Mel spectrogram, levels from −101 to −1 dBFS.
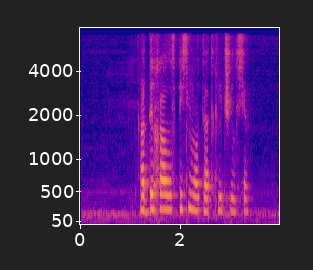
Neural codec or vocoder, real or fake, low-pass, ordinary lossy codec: codec, 32 kHz, 1.9 kbps, SNAC; fake; 7.2 kHz; MP3, 64 kbps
